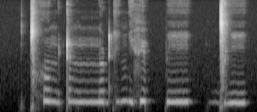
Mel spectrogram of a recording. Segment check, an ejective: absent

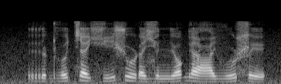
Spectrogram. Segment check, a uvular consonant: absent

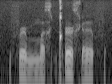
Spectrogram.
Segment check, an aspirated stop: absent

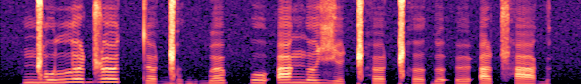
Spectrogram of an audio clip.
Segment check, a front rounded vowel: present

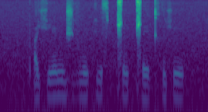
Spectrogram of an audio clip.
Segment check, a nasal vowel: present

